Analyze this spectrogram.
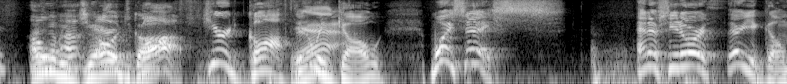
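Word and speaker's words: Moisés: Everyone's calling him Moses. Like, it's not Moses. It's Moises, right? Moises. I know. I think Common actually asked Moses how to pronounce, because he's saying Common's just been saying Moses. Oh, he has. And it turns out that it is indeed Moses. It's not Moises.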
